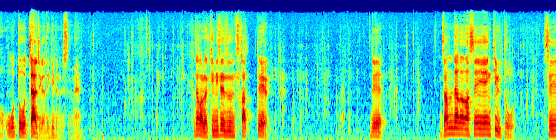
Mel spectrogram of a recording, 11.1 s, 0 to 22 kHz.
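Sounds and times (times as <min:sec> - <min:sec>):
speech: 0:00.2 - 0:01.8, 0:03.9 - 0:05.5, 0:07.4 - 0:07.8, 0:08.8 - 0:11.1
person chewing a convenience-store boxed lunch: 0:01.7 - 0:11.1.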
